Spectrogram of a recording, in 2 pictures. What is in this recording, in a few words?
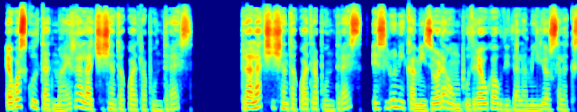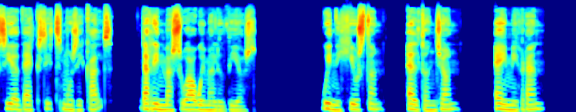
catalan relax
